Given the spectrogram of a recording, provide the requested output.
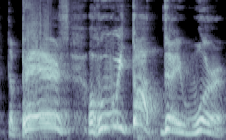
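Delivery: shouted imitation of a coach losing it; hammed-up press conference outburst; mock angry rant. Imitating Dennis Green rant.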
